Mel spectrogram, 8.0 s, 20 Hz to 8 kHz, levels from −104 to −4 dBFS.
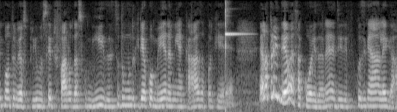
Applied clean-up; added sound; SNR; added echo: none; Bicycle bell; 8 dB; none.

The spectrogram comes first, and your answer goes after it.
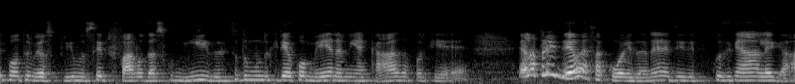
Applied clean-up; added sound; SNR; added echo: none; none; none; none.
